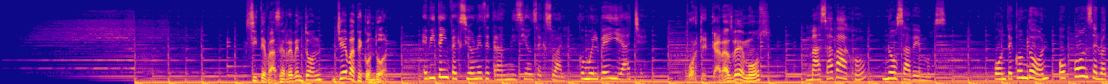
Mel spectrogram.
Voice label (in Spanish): spot radio 2 voces; spots publicitarios; famecom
